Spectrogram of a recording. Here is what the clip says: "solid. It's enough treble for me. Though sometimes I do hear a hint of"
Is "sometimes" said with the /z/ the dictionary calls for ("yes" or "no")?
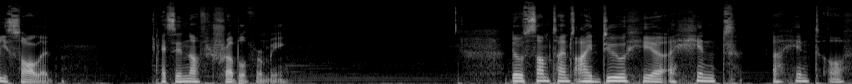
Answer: yes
